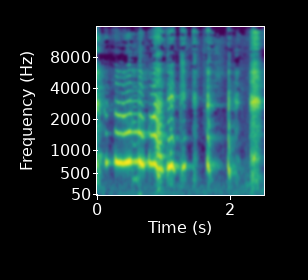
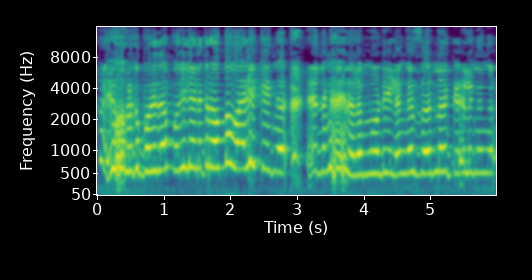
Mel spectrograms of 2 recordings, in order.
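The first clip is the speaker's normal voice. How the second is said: wailing in pain. Acted. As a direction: sob out the pain to be believed. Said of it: "நீ கத்தாம இரு".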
